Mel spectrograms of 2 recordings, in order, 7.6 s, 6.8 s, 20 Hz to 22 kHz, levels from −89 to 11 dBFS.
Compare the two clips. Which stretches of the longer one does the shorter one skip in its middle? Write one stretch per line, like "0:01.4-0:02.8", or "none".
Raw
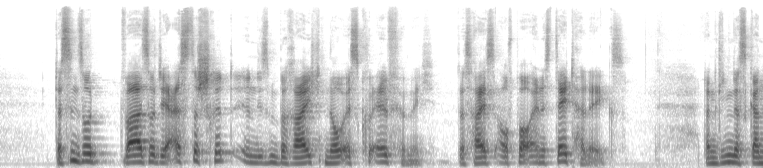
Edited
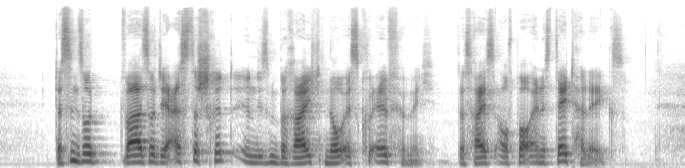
none

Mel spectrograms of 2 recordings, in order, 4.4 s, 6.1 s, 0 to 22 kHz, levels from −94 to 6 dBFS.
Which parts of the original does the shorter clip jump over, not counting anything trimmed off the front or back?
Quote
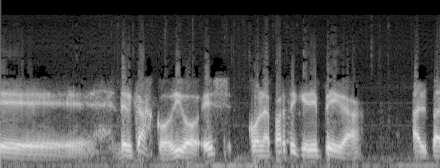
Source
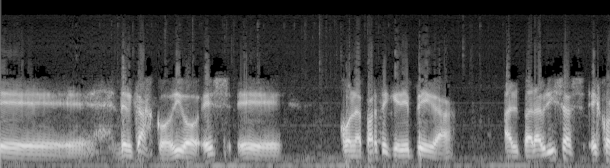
0:02.3-0:03.3

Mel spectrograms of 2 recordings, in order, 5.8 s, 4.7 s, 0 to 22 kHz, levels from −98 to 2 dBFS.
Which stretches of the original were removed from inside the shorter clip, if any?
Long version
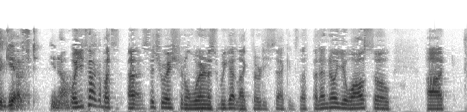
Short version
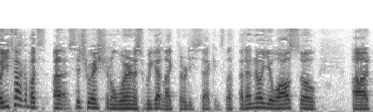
none

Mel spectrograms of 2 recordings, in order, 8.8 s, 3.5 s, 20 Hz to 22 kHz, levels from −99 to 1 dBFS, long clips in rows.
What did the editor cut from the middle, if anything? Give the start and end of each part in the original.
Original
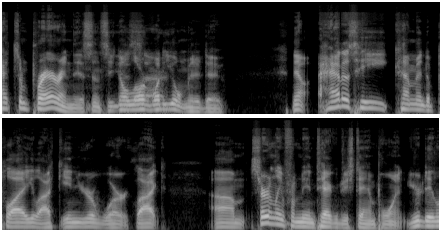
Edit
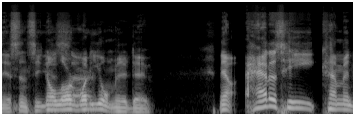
none

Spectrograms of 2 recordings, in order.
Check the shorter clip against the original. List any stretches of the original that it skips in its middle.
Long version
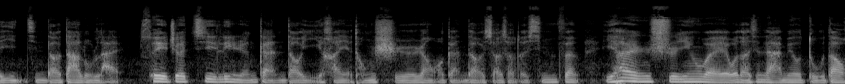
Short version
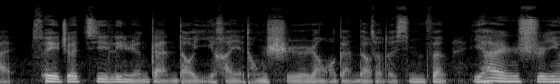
0:04.8-0:05.0

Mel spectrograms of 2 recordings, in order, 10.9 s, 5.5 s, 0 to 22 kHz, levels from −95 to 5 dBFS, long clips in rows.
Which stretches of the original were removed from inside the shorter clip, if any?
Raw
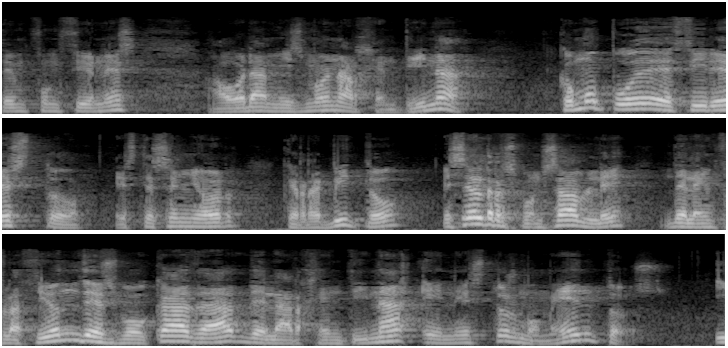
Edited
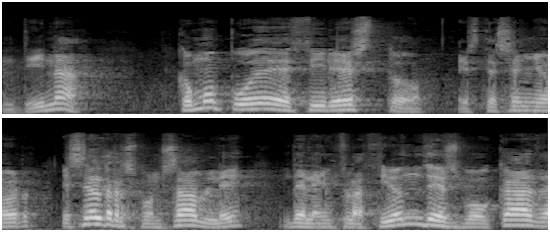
0:04.9-0:05.7

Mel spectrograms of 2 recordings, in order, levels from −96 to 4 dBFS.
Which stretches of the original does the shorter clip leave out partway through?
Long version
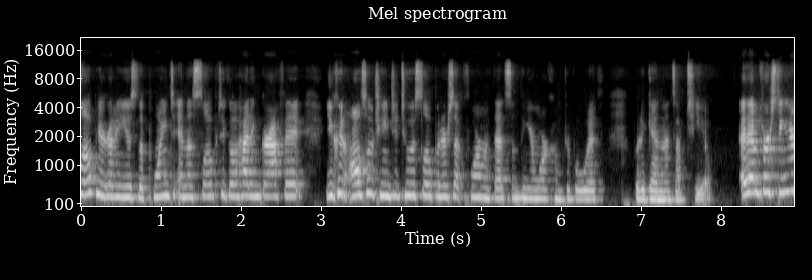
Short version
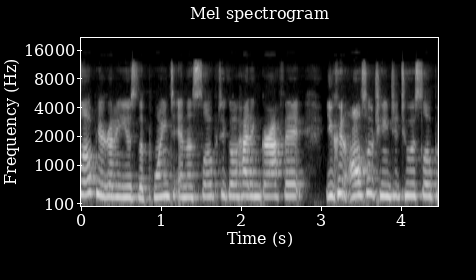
none

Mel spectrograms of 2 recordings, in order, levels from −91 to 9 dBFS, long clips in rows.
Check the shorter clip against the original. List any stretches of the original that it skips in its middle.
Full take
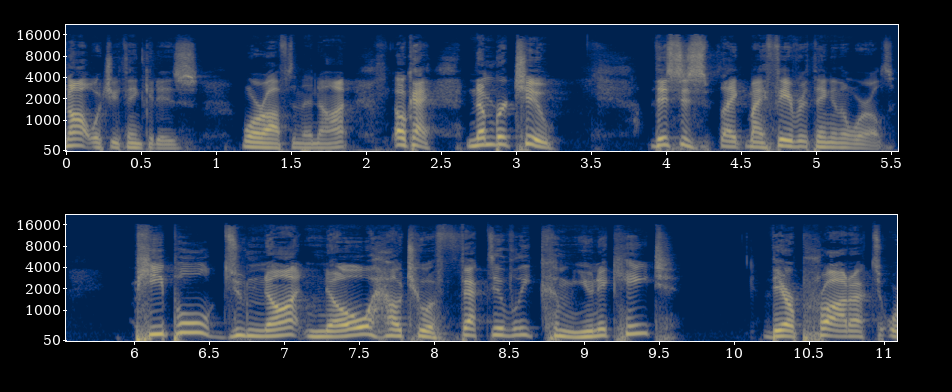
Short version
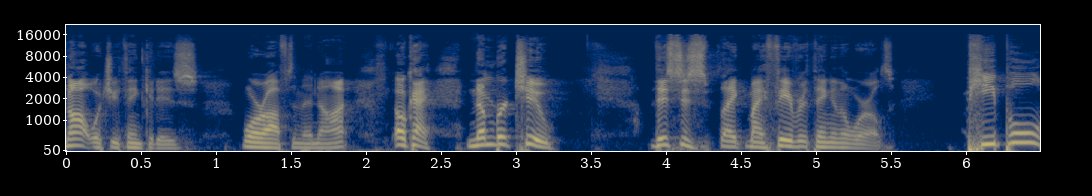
none

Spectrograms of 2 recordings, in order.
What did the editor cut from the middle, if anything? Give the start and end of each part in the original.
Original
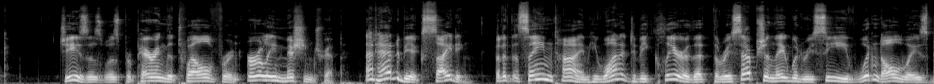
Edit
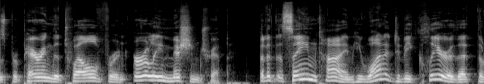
0:03.6-0:04.9

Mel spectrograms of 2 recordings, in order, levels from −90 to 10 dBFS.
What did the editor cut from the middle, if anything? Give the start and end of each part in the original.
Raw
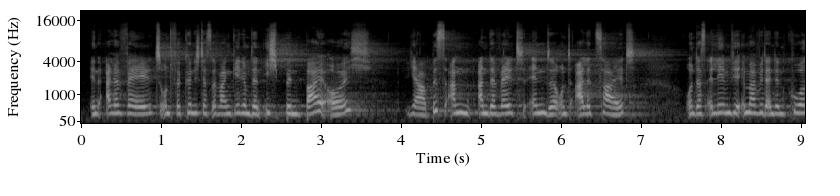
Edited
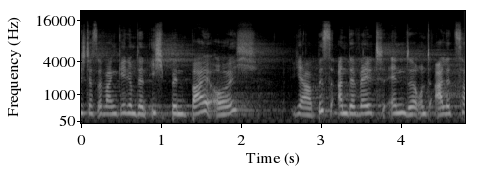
0:04.6-0:04.9

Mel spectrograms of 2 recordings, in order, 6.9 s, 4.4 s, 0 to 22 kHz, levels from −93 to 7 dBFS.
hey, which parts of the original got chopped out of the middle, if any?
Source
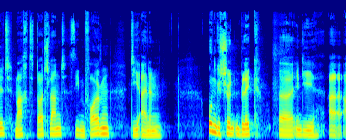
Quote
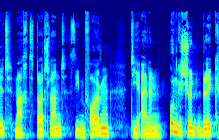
0:03.3-0:04.1

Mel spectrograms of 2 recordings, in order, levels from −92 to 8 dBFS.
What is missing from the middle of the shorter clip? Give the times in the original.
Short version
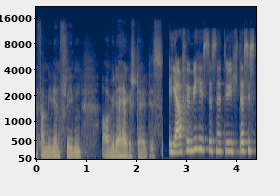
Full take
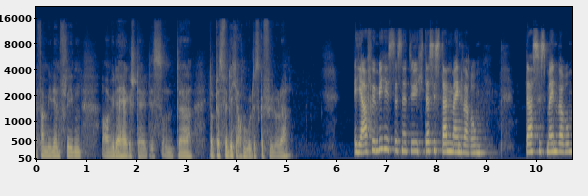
0:02.5-0:06.2

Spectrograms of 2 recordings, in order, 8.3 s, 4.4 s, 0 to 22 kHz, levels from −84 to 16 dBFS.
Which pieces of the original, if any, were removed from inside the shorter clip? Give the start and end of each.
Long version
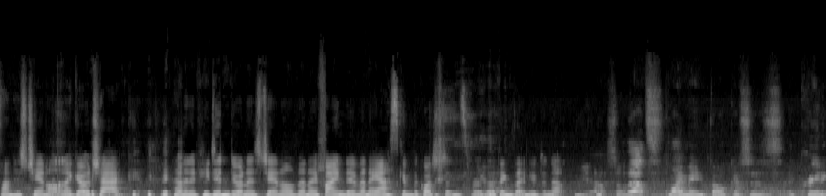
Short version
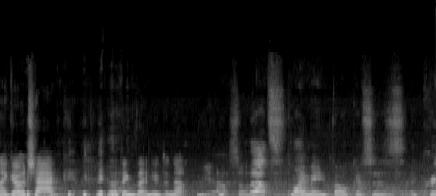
0:01.7-0:04.8

